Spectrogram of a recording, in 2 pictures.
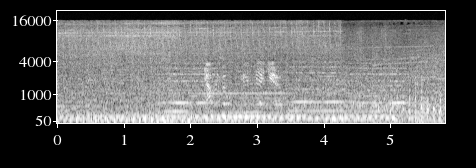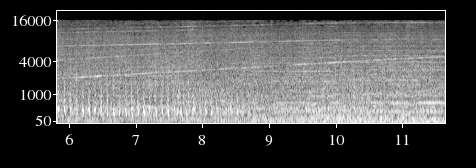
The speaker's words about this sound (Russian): Они побежали к вертолету, чтобы полететь по указанным координатам. Вертолет взлетел в воздух.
